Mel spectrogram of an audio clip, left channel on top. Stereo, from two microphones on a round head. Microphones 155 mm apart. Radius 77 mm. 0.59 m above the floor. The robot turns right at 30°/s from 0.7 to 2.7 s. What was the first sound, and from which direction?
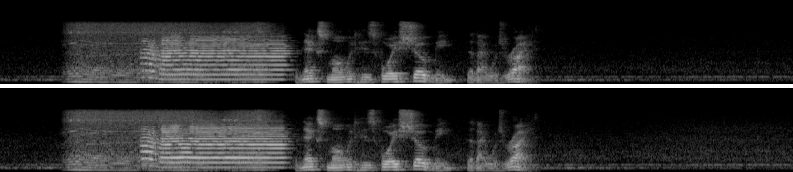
A trumpet, 160° right.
